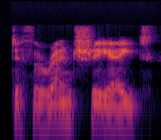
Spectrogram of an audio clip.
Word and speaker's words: differentiate: And finally, we have words like differentiate, where we have the sh sound, negotiate, initiate, also etwas beginnen, initiieren, satiate, etwas sättigen.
